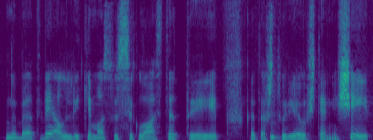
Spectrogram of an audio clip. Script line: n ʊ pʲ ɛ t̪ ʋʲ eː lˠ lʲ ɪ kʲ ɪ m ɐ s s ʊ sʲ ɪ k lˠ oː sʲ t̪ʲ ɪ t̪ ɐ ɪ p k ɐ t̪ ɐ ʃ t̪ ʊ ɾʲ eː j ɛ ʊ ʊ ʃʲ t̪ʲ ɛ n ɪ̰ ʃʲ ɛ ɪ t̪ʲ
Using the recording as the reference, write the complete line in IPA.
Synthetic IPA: n ʊ bʲ ɛ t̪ ʋʲ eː lˠ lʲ ɪ kʲ ɪ m ɐ s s ʊ sʲ ɪ k lˠ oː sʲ t̪ʲ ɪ t̪ ɐ ɪ p k ɐ t̪ ɐ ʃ t̪ ʊ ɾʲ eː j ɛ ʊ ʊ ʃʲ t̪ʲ ɛ n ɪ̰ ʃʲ ɛ ɪ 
